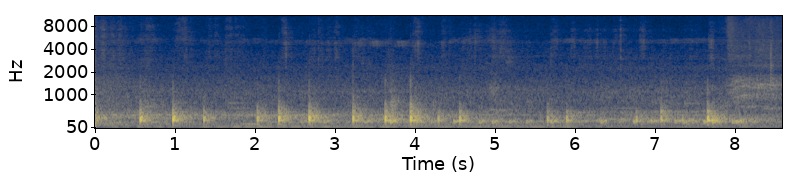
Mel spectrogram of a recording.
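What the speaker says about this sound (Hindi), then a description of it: "फिर से एक बार लिख दे रहा हूँ यहाँ पर।" Chalk tapping and scraping on a board during a class 12 maths lesson on matrices, a steady series of short, crisp strokes repeating about every half second, close and clear with no talking over it.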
